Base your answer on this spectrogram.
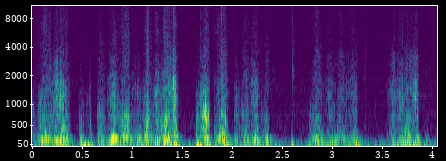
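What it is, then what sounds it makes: Foam microphone windscreen being scratched. A plastic pen tip writes and scratches across a black foam windscreen on a microphone. It makes a series of uneven, close-up scratching strokes, heavy in low, muffled rumble with brief brighter hiss at the start of each stroke. Short pauses fall between the strokes.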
